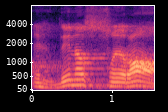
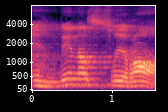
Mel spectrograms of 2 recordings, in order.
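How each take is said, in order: Both takes have the same delivery.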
